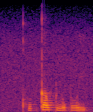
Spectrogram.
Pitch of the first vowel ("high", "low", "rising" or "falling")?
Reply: rising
